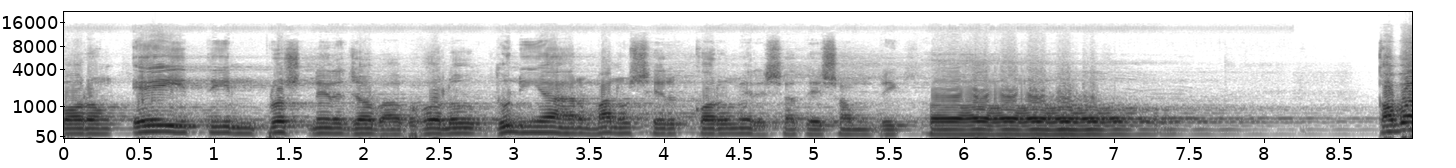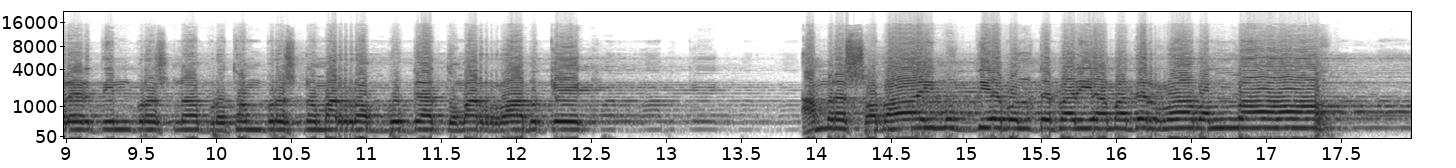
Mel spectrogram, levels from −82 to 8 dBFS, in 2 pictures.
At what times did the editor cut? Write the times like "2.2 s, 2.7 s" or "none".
8.2 s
